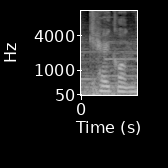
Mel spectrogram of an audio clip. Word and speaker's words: Kegon: going to head to Keon Falls my apologies for any of my mispronunciation it's supposed to be kegon Falls holy crap CRA man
